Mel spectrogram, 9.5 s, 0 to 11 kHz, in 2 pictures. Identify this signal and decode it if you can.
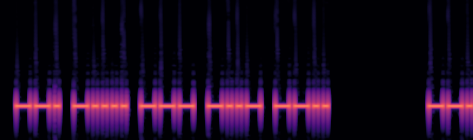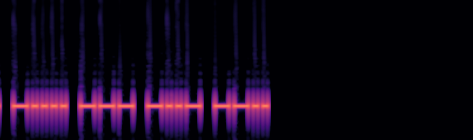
Morse code, heard as a keyed tone, about 25 wpm, 700 Hz. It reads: G6OXZ G6OXZ
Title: DXCC-100 Call Signs - 5 Characters - Repeated 3x - 25wpm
